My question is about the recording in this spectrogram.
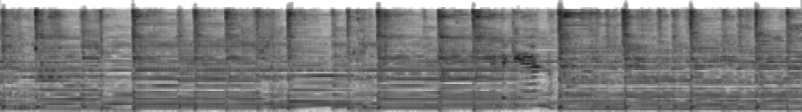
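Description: Acoustic guitar capoed at the third fret, strummed in a steady rhythm, with a sliding chord change about seven seconds in.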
